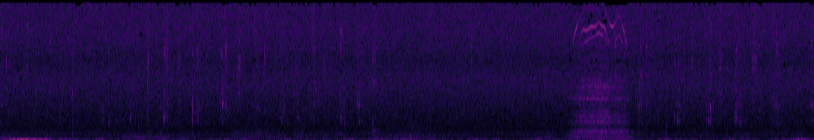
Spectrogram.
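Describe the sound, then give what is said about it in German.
A dog eating food from its bowl: faint, irregular chewing and crunching run throughout, with one louder snorting burst near the end and no talk. “es dauert jetzt noch ein bisschen, sie frisst und frisst und frisst.”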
